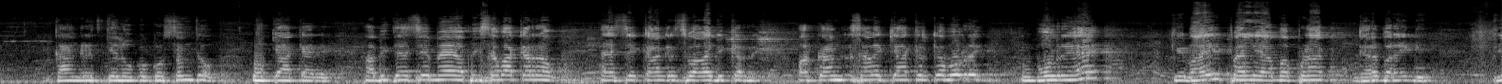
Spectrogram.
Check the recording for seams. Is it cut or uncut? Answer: uncut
